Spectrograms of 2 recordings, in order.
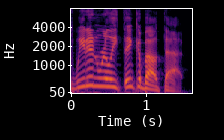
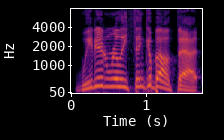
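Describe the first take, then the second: First: High, with didn't hit hardest and falling; stress on didn't. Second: High, with about hit hardest and falling; stress on about. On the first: Streamer mock-apologising to chat, high, with didn't stressed. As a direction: lean on didn't, high and sarcastic. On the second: Streamer repeating his mock apology to chat, about stressed. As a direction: lean on about, mock-contrite. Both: Shown as a demonstration.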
